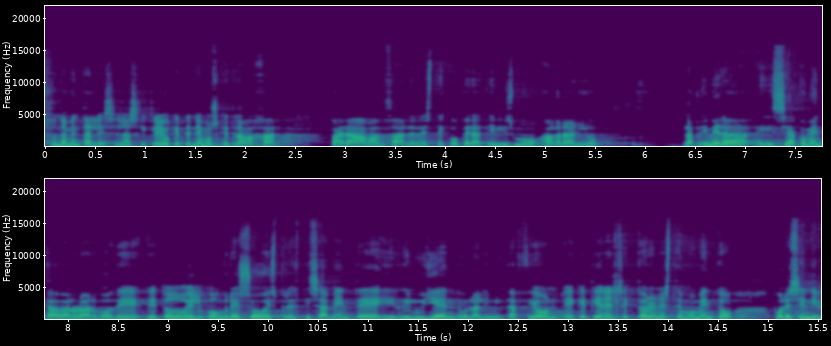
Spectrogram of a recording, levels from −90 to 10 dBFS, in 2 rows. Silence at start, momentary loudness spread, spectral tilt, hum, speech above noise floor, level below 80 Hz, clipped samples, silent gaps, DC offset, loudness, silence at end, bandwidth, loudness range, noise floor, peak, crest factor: 0 s; 8 LU; -4.5 dB/octave; none; 36 dB; -70 dBFS; under 0.1%; none; under 0.1%; -29 LUFS; 0 s; 15.5 kHz; 3 LU; -65 dBFS; -14 dBFS; 16 dB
